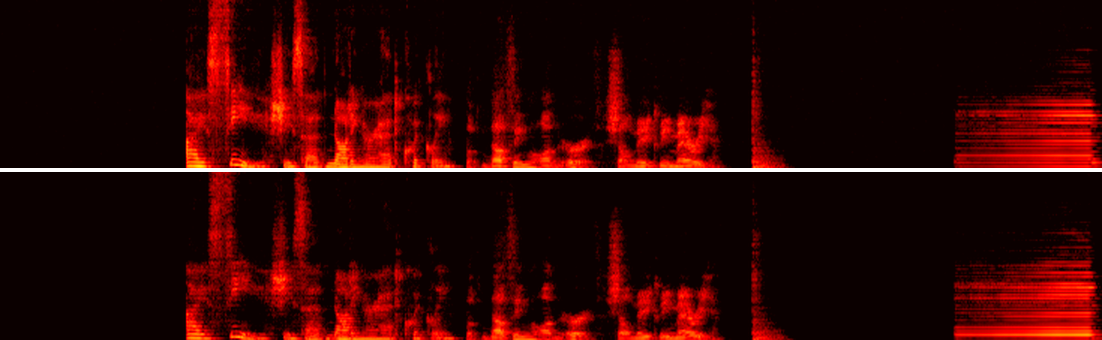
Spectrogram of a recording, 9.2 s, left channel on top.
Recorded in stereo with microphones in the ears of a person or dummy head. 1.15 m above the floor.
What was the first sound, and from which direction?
A woman speaking, 55° left (ahead or behind).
